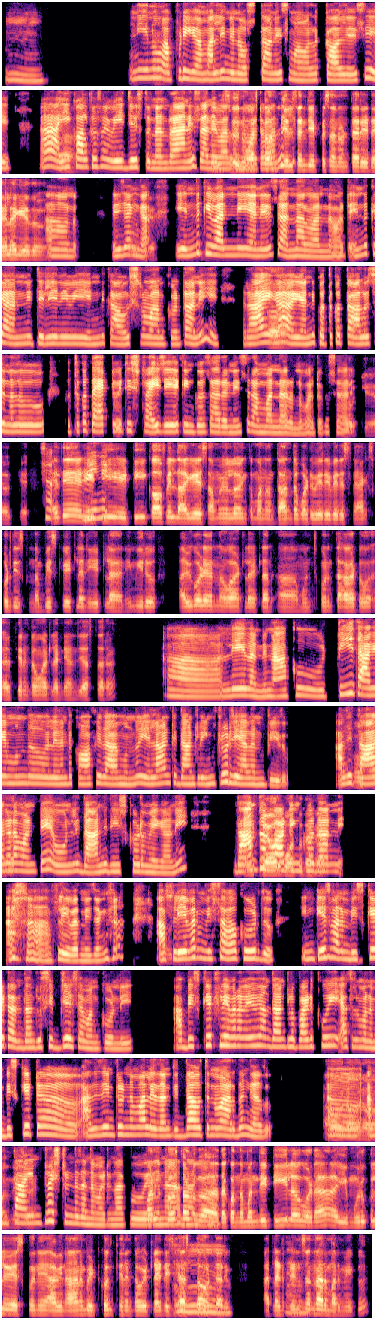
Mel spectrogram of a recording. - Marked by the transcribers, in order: in English: "కాల్"; in English: "కాల్"; in English: "వెయిట్"; chuckle; in English: "డైలాగ్"; in English: "యాక్టివిటీస్ ట్రై"; in English: "సో"; in English: "స్నాక్స్"; in English: "కాఫీ"; in English: "ఇంక్లూడ్"; in English: "ఓన్లీ"; in English: "ఫ్లేవర్"; laughing while speaking: "ఫ్లేవర్ నిజంగా"; in English: "ఫ్లేవర్"; in English: "ఫ్లేవర్ మిస్"; in English: "ఇన్ కేస్"; in English: "బిస్కెట్"; in English: "సిప్"; in English: "బిస్కెట్ ఫ్లేవర్"; in English: "బిస్కెట్"; in English: "ఇంట్రెస్ట్"; in English: "ఫ్రెండ్స్"
- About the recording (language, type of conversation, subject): Telugu, podcast, కాఫీ, టీ వంటి పానీయాలు మన ఎనర్జీని ఎలా ప్రభావితం చేస్తాయి?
